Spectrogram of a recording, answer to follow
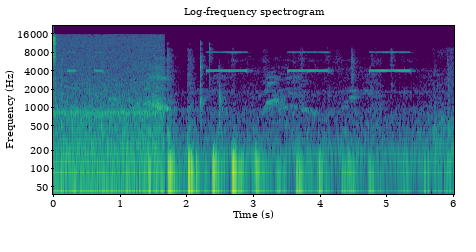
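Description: Instant Pot electric pressure cooker beeping as its pressure-cook program is set: a couple of short faint beeps at the start, then three longer high beeps about a second apart, with a few low dull knocks.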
